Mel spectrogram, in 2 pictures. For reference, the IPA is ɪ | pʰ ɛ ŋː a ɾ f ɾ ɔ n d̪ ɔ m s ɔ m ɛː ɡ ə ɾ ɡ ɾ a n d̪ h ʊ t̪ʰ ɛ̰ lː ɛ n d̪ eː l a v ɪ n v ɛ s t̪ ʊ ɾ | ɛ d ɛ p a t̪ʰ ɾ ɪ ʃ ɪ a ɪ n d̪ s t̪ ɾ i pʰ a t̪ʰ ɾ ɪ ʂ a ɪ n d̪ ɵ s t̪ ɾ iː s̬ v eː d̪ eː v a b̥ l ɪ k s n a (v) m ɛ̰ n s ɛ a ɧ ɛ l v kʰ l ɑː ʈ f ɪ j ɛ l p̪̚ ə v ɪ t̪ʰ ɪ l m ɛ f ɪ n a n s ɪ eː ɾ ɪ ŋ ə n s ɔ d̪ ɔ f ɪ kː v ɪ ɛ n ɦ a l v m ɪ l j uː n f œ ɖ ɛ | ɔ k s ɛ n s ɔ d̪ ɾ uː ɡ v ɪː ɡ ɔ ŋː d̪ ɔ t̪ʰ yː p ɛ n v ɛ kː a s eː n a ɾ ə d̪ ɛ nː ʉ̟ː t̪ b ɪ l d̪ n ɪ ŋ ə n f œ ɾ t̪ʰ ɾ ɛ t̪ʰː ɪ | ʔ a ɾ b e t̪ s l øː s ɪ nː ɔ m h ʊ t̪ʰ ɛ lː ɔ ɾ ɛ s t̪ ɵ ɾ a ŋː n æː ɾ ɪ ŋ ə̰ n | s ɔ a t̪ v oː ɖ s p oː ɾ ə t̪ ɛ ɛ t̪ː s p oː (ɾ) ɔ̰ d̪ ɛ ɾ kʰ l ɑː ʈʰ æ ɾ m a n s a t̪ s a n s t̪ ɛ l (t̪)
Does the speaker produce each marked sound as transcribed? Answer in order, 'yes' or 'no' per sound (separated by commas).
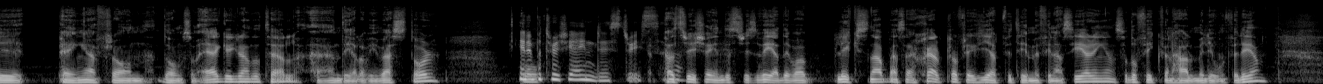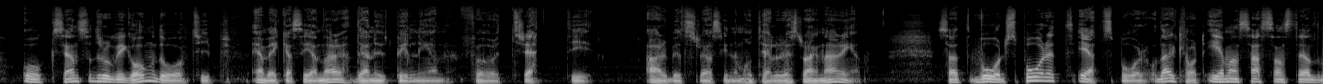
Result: no, yes, no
